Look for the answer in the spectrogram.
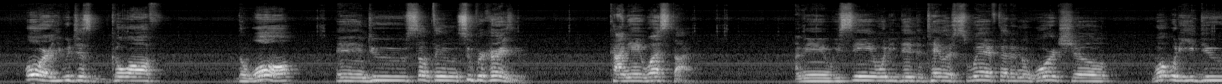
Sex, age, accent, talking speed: male, 30-49, American, 165 wpm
